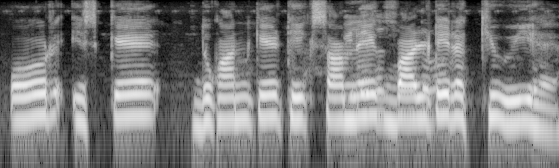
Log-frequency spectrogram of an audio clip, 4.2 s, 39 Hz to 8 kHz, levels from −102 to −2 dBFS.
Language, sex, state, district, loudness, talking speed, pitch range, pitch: Hindi, male, Uttar Pradesh, Saharanpur, -15 LUFS, 155 wpm, 175-195 Hz, 185 Hz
